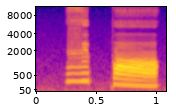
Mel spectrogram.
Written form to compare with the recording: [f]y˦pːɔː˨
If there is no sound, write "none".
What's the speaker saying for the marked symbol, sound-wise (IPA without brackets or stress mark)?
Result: v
